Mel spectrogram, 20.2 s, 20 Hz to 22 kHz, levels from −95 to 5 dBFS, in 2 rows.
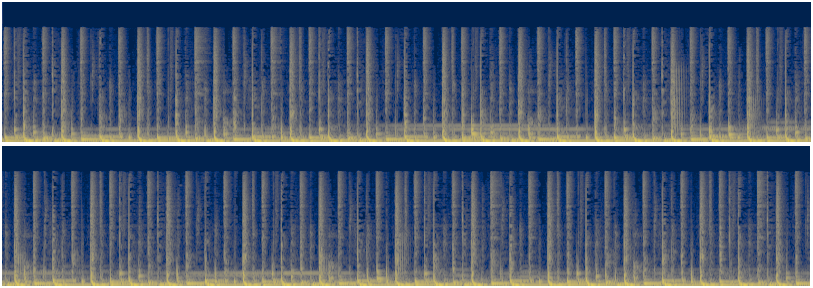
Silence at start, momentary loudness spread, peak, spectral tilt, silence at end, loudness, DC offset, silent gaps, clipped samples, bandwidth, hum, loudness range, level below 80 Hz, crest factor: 0 s; 2 LU; -2 dBFS; -6 dB/octave; 0 s; -19 LUFS; under 0.1%; none; under 0.1%; 10.5 kHz; none; 0 LU; -18 dBFS; 14 dB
